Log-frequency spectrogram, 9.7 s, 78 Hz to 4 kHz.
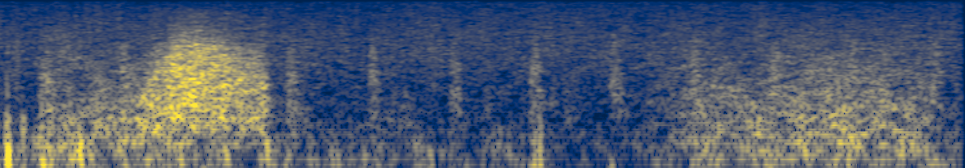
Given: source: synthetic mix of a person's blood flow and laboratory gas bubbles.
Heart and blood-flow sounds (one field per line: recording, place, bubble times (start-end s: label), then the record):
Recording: Doppler ultrasound of blood flow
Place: subclavian vein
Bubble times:
no bubbles
From the record:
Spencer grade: 0 (complete lack of bubble signals)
